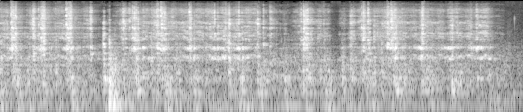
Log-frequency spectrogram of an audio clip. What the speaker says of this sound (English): And you whisk it.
